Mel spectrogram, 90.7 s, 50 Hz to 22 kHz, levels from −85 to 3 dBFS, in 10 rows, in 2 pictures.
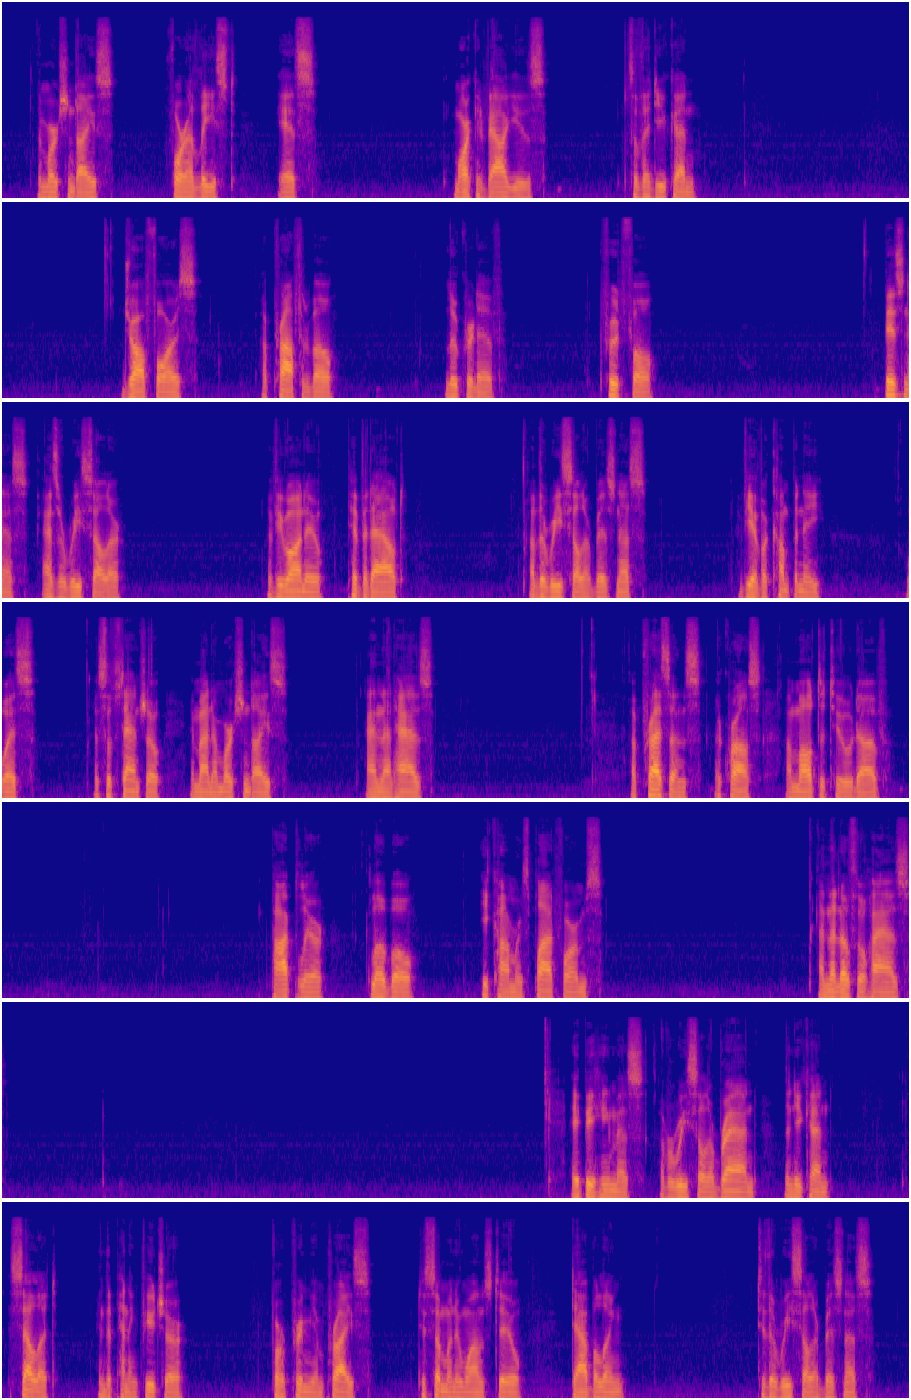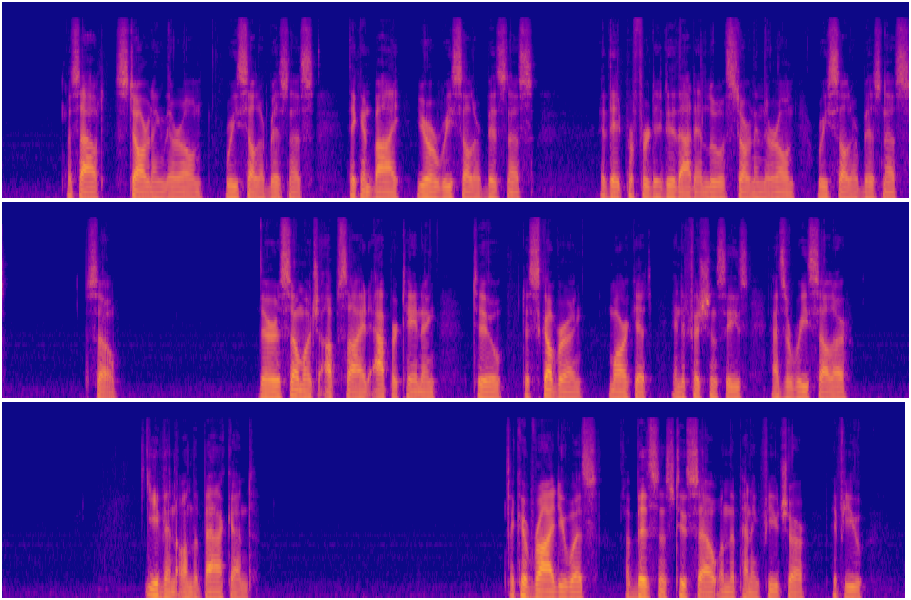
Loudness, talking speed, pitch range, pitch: -27 LUFS, 100 wpm, 95-110 Hz, 100 Hz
